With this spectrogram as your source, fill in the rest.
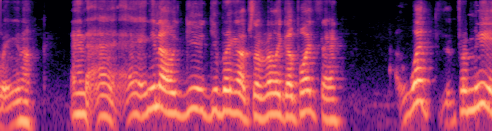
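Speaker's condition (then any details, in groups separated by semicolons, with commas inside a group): Cerebral palsy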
